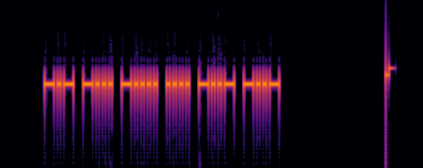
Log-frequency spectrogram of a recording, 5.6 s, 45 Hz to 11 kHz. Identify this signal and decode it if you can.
Morse code, heard as a keyed tone, about 28 wpm, 700 Hz. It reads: KB6HXX
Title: USA Call Signs - 6 Characters - 4x Character Spacing - 28wpm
